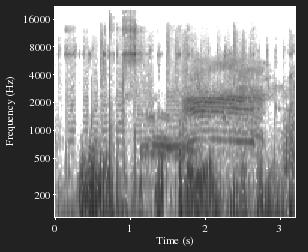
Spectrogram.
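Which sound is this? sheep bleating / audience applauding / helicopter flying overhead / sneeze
sheep bleating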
